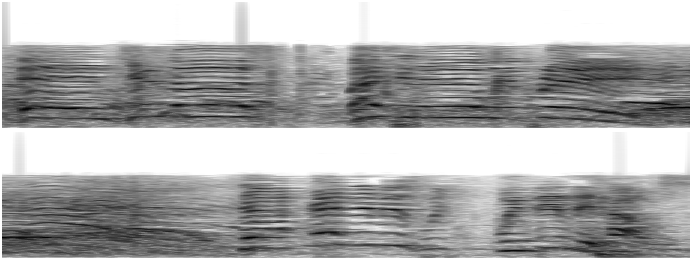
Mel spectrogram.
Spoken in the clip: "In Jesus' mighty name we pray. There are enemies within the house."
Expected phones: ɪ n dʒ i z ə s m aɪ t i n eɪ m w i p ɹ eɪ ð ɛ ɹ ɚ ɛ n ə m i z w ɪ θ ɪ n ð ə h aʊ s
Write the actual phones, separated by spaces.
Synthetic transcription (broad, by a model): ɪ n dʒ i z ə s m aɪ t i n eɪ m w i p ɹ eɪ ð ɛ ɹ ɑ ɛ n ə m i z w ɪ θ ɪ n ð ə h aʊ s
